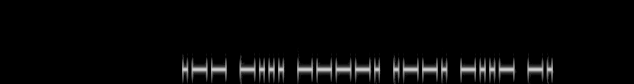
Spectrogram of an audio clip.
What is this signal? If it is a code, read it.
Morse code, heard as a keyed tone, about 25 wpm, 700 Hz. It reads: WB9PXN
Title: USA Call Signs - 6 Characters - Repeated 3x - 25wpm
